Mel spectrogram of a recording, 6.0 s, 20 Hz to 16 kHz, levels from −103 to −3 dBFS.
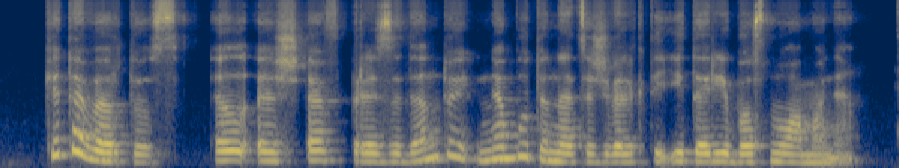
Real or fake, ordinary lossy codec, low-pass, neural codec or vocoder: fake; Opus, 24 kbps; 14.4 kHz; autoencoder, 48 kHz, 128 numbers a frame, DAC-VAE, trained on Japanese speech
